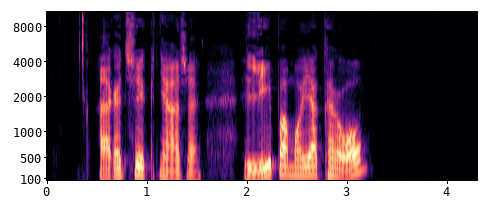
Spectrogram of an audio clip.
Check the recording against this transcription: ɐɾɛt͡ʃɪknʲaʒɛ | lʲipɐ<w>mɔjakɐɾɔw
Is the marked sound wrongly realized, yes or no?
yes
